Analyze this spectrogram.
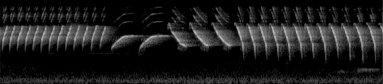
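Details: Canary in full rolling song, played to encourage young canaries to sing: a quick pulsing trill, two swooping whistled notes, a cluster of descending slurs, then a long regular rolling trill.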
